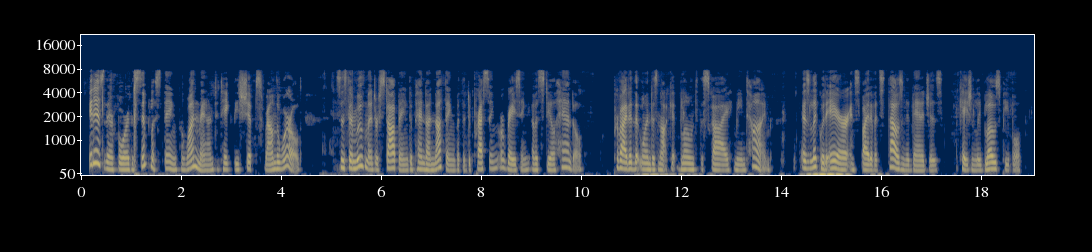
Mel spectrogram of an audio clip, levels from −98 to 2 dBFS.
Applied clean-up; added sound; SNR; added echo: classical method Wiener filter.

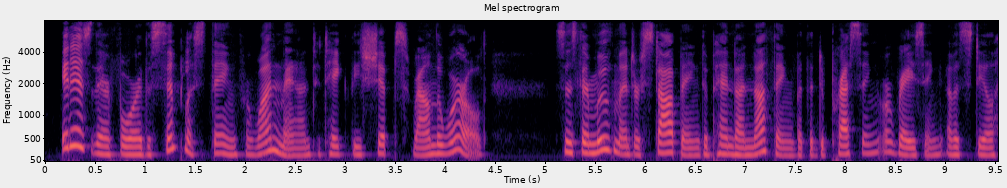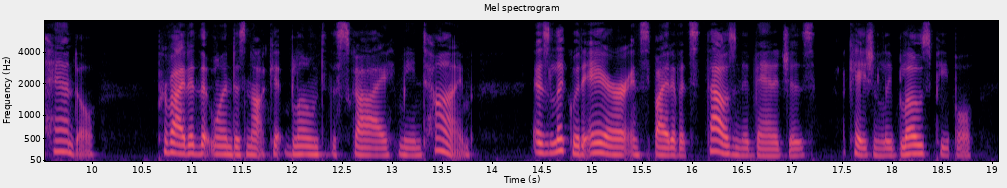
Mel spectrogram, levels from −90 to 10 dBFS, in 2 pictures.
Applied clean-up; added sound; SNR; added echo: none; none; none; none.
